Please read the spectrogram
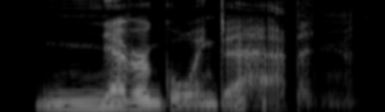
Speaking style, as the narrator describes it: Bulwark growled

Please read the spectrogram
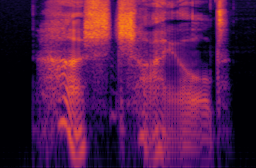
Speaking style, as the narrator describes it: Harmony hissed

